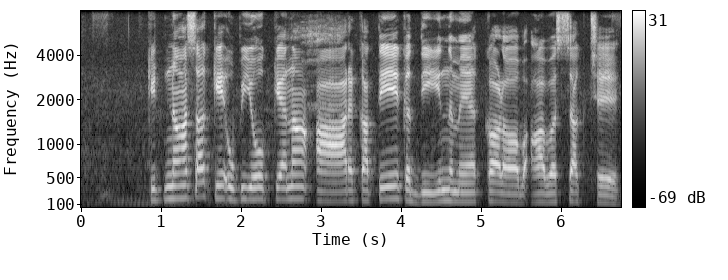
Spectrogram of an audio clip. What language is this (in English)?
Maithili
